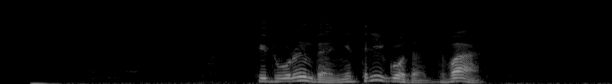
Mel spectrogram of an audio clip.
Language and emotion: Russian, angry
